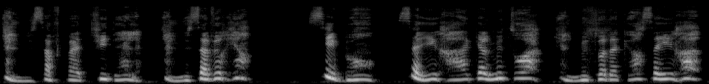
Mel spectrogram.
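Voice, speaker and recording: A woman's voice: moderate pace, slightly rough, no echo, studio quality. A woman dubbing in French as a jealous, scheming young woman who mocks and betrays her best friend. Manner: mocking, shrill when screaming. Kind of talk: French film dub.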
